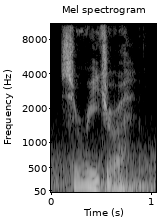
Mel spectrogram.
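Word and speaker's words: Cerydra: Ceridra, that's how you pronounce it.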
